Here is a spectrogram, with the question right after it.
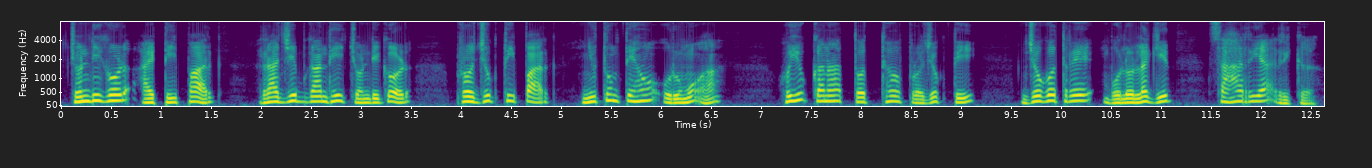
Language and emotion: Santali, neutral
